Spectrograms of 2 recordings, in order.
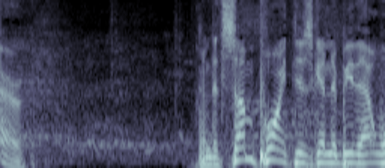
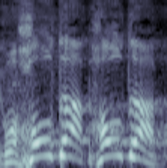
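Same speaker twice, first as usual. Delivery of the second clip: mock pleading deer; 6 semitones higher than usual. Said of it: "he's like".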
